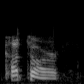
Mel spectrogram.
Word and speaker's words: Qatar: They were talking about Qatar, the country in the Persian Gulf, being pronounced, it should be pronounced more like cupper or gutter.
